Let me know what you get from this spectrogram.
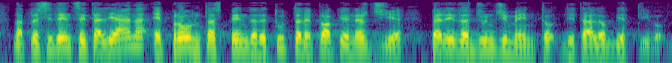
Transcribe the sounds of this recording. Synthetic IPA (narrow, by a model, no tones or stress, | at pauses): lapɾesid̪ɛnt̪sait̪aljaːnaʔɛpːɾont̪aːspɛnd̪eɾet̪ut̪ːelepɾɔːpɾjeːnerd͡ʒiːe | peɾilrːad͡ʒːund͡ʒiment̪od̪it̪aːleobjet̪ːḭːvo̰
